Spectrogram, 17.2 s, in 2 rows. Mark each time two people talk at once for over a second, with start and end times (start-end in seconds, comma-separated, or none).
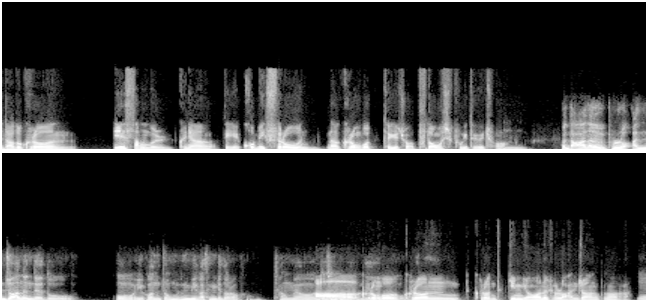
12.7-14.0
